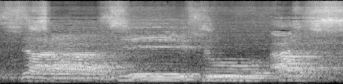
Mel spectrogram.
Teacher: Kalau sa itu ada desisnya ya.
